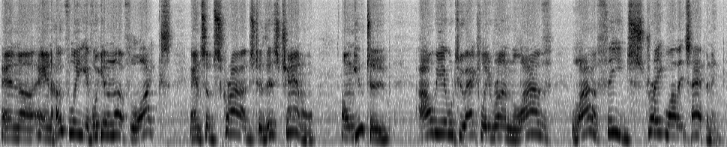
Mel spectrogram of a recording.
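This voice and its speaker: A man with a high-pitched voice talks casually as a ham radio operator. He explains things, doubling back on words, over faint noise. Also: animated, takes it slowly. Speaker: amateur radio operator recording contacts for YouTube. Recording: noisy amateur radio audio.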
